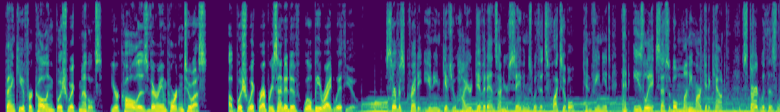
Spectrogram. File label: Telephone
